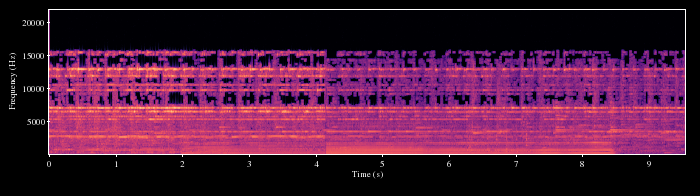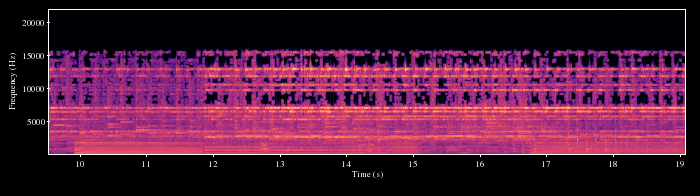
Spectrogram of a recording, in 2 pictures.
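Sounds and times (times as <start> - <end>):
bells jingling: 0.0 - 19.0
conch shells blown: 1.6 - 8.6, 9.9 - 15.5, 16.4 - 19.0.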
